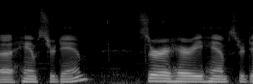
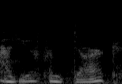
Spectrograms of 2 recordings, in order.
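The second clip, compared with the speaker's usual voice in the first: very hushed stage whisper, slow, loud, pushed hard; 15 dB quieter than usual. Voicing a club member who leans in: loud whisper. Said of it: "whispers in your ear really loud".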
